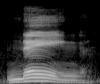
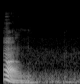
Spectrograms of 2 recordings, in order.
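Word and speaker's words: Nẵng: And every local I've ever asked, they say, no, it's not Nang. I say, is it Nang or Nong? And they say, Nong. And I say, rhymes with Hong Kong, right?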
